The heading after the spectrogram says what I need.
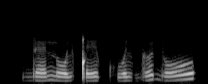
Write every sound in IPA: dɛ˨˩˦no˨˩˦lʲǃe˩˧˩kʷʰə˩˧˩lʲ ɡɵ˨˥do˨˥

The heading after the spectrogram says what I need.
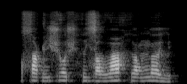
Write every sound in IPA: sˤiɡiʃɔʃ hɨzʲelˠðˤɛ hɨlˠŋɐlʲ

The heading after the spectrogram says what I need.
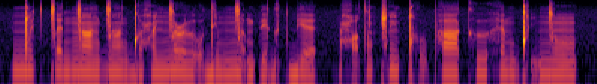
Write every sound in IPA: ŋ͡ǃytǀɛdŋ͡ǀã ɡ͡ǀã ɡ͡ǃəħĩŋ͡ǀə˞ lo̰ dimŋ͡ǀə̰m pʲaɡə̰tbʲɛ | ħḭtˤə̃ǁĩ ǃʰo̰pʰa kʰɯ hɛmǃʼḭŋ͡ǀõ

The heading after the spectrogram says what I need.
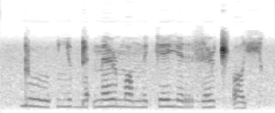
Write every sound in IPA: ɖu | ʎʏbɖɛʔ mɛɭmɔ mekejer zeɭt͡ʃʼɔç

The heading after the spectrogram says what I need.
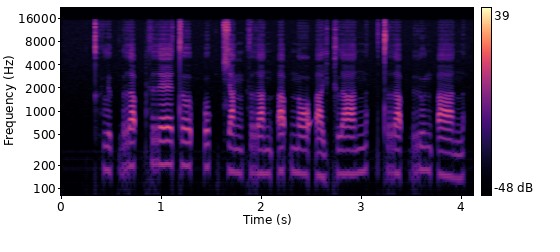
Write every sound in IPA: kʰlɯ˨˩k̚ra˥˩p̚ krɛː˥˩tɤː˥˩p̚ʔo˥˩k̚ t͡ɕa˧ŋ kra˦˥nʔa˥˩p̚nɔː˦˥ ʔa˩˦jkla˦˥n | tra˨˩p̚ ru˧nʔa˨˩n

